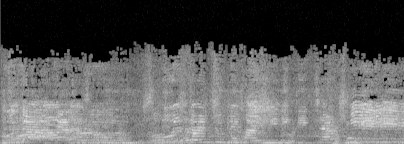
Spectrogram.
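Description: A group of young children singing together, many voices at once, with a long held note near the end.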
